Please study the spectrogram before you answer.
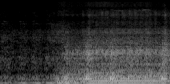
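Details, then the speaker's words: Toyota Alphard ANH20 started up: a harsh, coarse run with a rough drone. The initial diagnosis is a likely broken balancer shaft gear whose fragments block the oil strainer and hamper oil circulation. The balancer shaft, oil and filter are to be replaced. "Suara mesinnya sangat kasar ya. Nah, diagnosa awal kemungkinan balancer shaf-nya udah pecah dan serpian gear balannya balancer shaf-nya itu menyumbat di strainer."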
